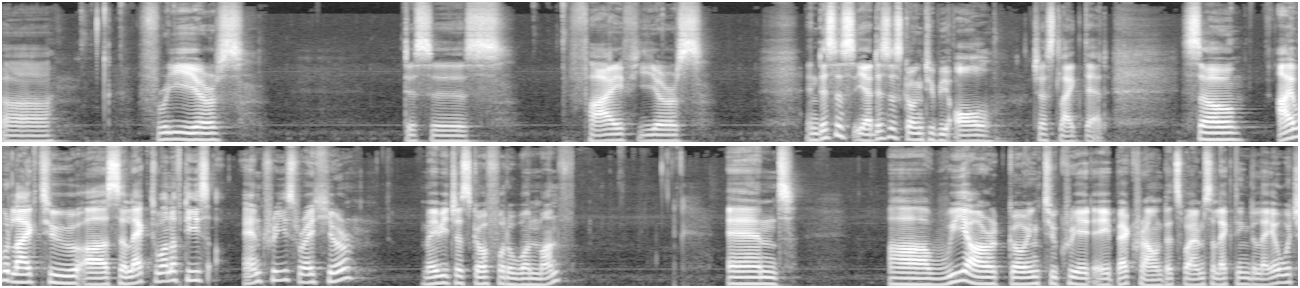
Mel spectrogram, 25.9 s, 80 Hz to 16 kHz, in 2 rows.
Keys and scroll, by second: 5.6 5.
